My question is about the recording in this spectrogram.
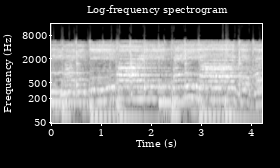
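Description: Hindu devotional music: a mantra chanted in a sung voice over instrumental accompaniment with a regular beat.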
